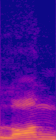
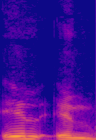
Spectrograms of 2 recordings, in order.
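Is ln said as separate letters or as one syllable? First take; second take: one syllable; letters. First: It is said as a single syllable, lon. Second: It is spelled out as two letters, L N. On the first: The speaker calls it wrong. "এটাকে তোমরা কখনো লন বলবে না" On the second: The speaker calls it right. "তখন সেটাকে আমরা এল এন বলি"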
